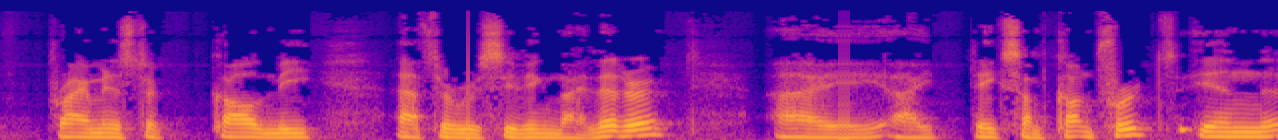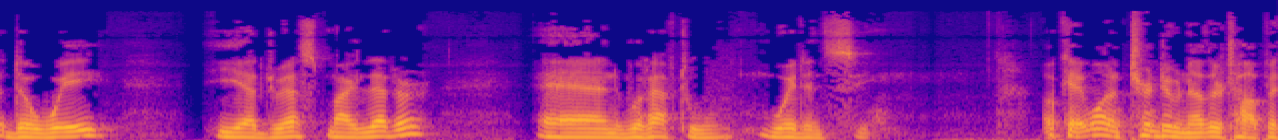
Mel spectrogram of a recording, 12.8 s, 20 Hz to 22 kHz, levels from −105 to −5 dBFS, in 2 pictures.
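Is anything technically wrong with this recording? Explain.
Yes. The speech has repeated buffer faults at 2.34–2.36 s, 4.20–4.26 s and 10.02–10.04 s. When fresh audio arrived late, the playback device replayed its last block, a length that fits a 20 ms buffer. This happens once at 2.34 s and 10.02 s and three times at 4.20 s, with essentially nothing lost. Each is heard as a brief stutter or buzz. On the waveform, identical 20 ms segments sit side by side with hard joins. The spectrogram shows vertical seams and a frozen, copied slice.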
